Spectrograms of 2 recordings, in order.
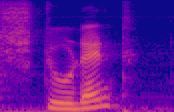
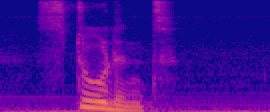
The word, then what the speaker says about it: student: make a mistake and they pronounce this with a sh. Student. It's not student, it is student.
